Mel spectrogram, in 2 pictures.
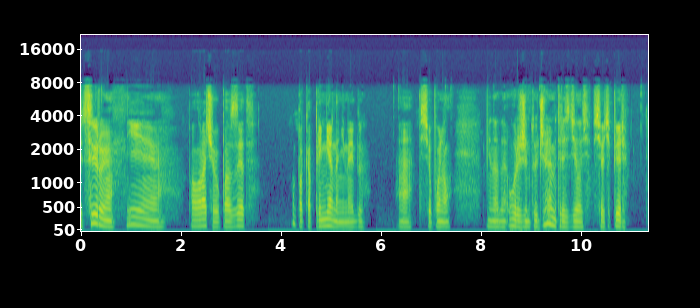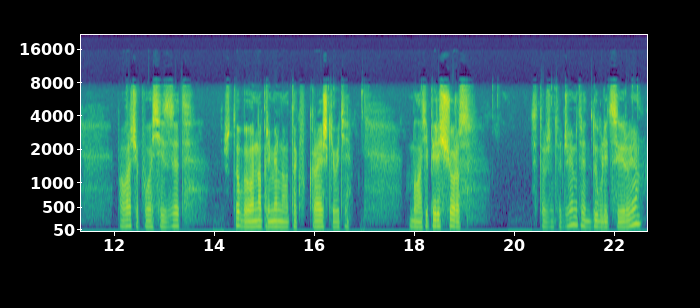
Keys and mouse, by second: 2.3 r, 7.5-9.4 right drag, 12.1 r, 18.2 click, 19.8-20.9 right drag, 21.8 shift+d.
